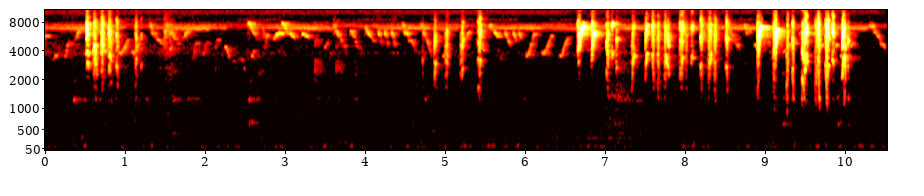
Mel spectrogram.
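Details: Faint soft high notes, then loud bursts of rapid high-pitched chirping in the second half: an olive-backed sunbird's 'tembakan isian' song, played so other sunbirds can imitate it for contests.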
